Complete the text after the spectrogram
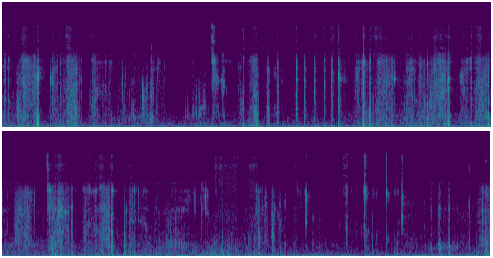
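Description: A metal spoon clinks against a metal bowl.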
